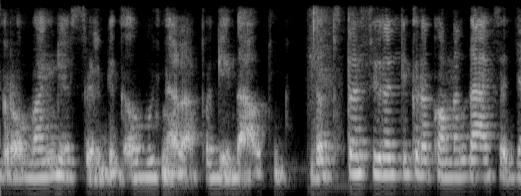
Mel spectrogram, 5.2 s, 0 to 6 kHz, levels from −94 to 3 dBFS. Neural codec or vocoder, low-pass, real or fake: codec, 44.1 kHz, 7.8 kbps, Pupu-Codec; 5.4 kHz; fake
